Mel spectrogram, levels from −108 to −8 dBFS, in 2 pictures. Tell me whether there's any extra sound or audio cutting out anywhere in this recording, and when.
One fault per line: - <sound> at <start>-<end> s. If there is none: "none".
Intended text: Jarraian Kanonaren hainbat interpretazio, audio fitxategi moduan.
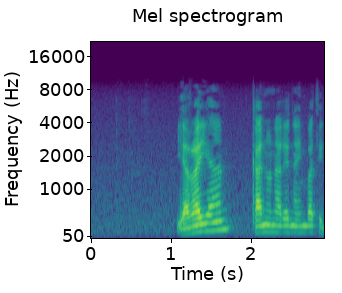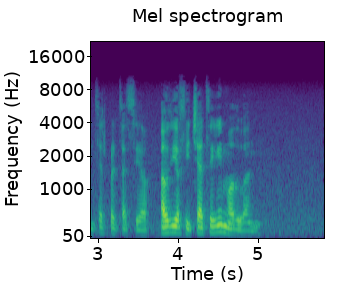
none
